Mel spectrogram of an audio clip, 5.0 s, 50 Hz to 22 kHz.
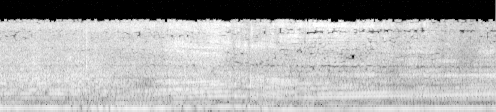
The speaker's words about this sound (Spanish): conductores arriesgan su vida al realizar piques ilegales desde el kilómetro 18 bajando en vehículos a toda velocidad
